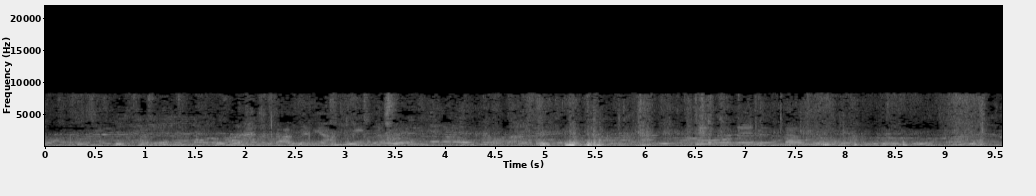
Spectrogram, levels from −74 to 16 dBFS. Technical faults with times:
0.00-9.58 MP3 compression

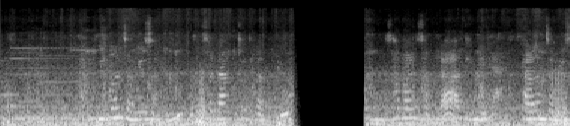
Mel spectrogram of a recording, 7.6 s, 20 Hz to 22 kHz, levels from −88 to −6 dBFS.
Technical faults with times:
3.89-4.87 call audio freeze

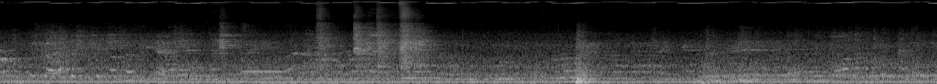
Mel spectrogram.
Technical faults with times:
none

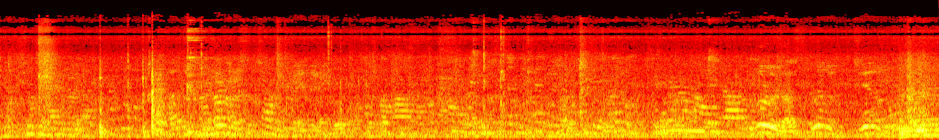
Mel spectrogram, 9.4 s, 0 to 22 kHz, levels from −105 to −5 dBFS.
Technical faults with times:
0.00-9.39 imaging from linear upsampling

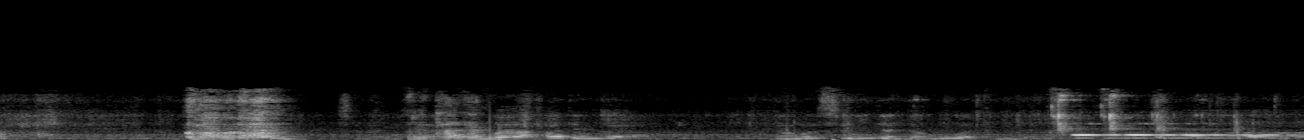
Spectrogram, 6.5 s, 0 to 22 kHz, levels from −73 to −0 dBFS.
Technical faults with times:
0.00-6.52 MP3 compression
2.46-2.53 loud pop
3.94-4.20 loud pop

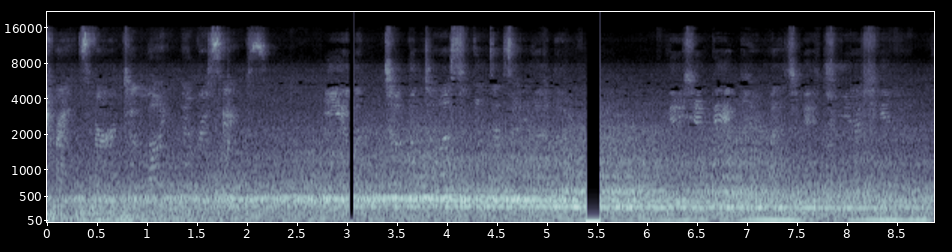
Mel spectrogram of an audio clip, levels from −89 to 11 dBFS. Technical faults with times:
3.02-3.06 underrun with held sample
5.39-5.53 underrun with held sample

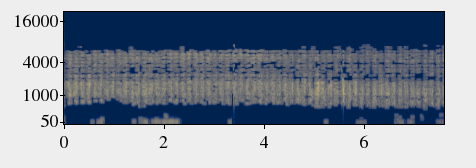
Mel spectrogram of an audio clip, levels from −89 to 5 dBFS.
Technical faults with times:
0.00-7.61 AAC compression

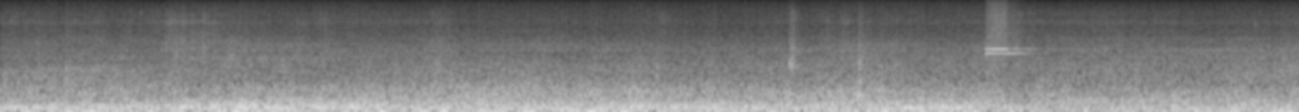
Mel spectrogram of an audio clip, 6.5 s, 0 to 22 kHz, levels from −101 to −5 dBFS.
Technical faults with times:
0.00-6.50 1-bit DFPWM compression

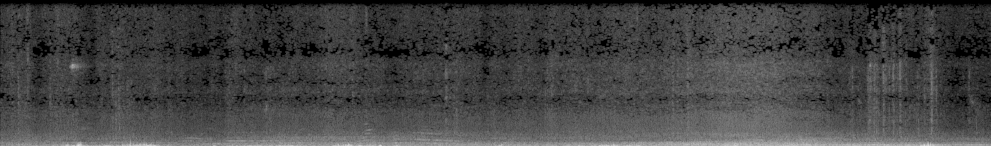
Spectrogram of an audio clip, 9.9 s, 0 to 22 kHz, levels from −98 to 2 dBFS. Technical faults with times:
0.00-9.91 generation loss

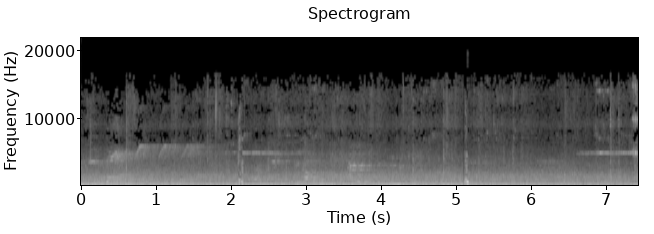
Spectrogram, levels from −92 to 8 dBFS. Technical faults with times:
2.08-2.16 broken MP3 bit reservoir
2.82-7.43 doubled audio track
5.08-5.17 broken MP3 bit reservoir

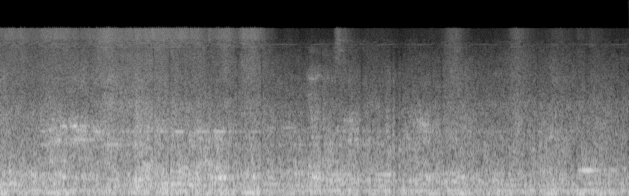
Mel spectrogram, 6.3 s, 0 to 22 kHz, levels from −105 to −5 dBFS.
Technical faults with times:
0.00-6.29 Opus compression

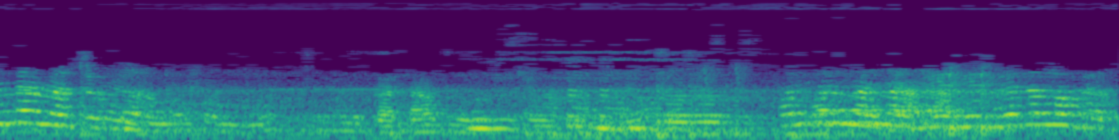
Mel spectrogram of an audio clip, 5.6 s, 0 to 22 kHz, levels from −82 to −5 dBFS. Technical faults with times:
0.00-5.59 low-bitrate audio saved at a high bitrate
2.88-5.06 doubled audio track

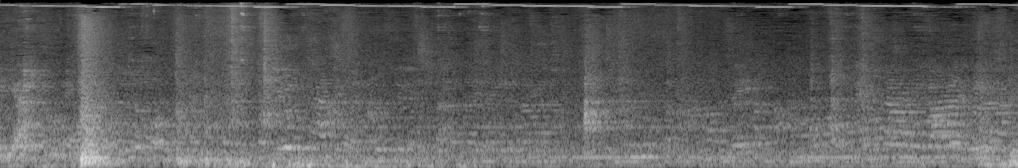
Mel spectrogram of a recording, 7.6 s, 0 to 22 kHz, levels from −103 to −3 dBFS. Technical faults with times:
0.00-7.64 generation loss

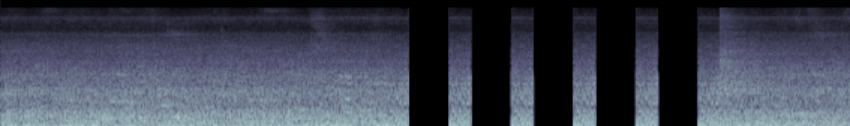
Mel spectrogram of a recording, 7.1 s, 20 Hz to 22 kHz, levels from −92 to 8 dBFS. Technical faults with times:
3.40-6.00 stutter with silent gaps

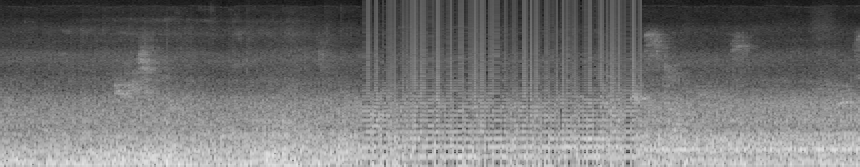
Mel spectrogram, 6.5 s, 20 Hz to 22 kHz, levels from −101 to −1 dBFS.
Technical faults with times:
2.72-4.81 robotic sound from repeated short buffers

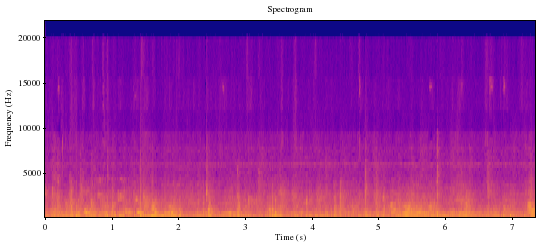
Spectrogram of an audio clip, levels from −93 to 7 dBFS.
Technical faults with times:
0.00-7.36 Opus compression

